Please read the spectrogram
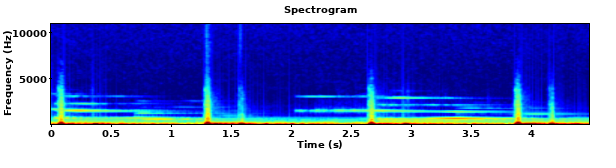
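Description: A slow heartbeat-like pulse: paired low thumps, lub-dub, repeating about every second and a quarter, over a steady low hum with a few faint held high tones.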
